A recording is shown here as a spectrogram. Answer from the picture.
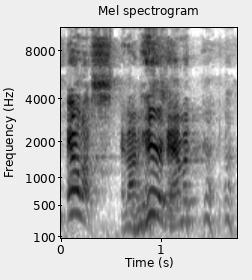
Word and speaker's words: Ellis: They'd get to my name, and it's Ellis. I said, it's Ellis, and I'm here, damn it.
